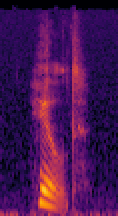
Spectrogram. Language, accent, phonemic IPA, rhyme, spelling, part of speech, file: English, US, /hɪlt/, -ɪlt, hilt, noun / verb, En-us-hilt.ogg
- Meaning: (noun) 1. The handle of a sword, consisting of grip, guard, and pommel, designed to facilitate use of the blade and afford protection to the hand 2. The base of the penis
